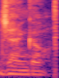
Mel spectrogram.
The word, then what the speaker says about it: Django: Django. The D is silent.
